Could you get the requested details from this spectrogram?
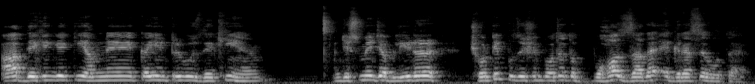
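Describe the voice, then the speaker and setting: A man with a fairly high voice co-hosts a reaction video, explaining his view in a calm, measured way. His talk is relaxed and conversational, building a point step by step. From India. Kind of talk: casual reaction chat.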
